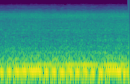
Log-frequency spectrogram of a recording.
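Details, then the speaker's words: Free motorcycle, carb tops cleaned but bowls and floats not yet, on full choke: low uneven idle that stumbles and wavers, running rough though improved, puffing some smoke; cause unconfirmed, dirty carb bowls suspected. "It's idling, but it's rough. You can probably hear that."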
